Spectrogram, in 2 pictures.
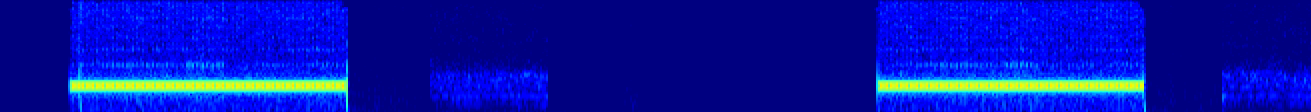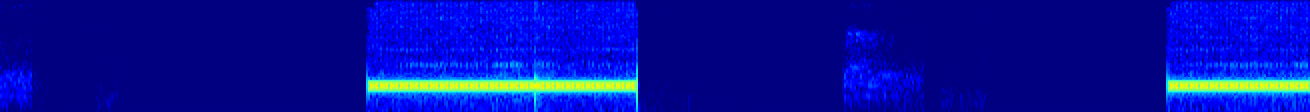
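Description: A telephone ringback tone plays while a call is transferred to another department. Four long, steady, buzzing tones are separated by pauses of several seconds, the last one cut off, with faint short sounds in some of the gaps and no talk.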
